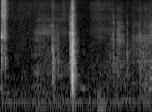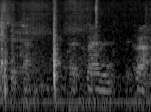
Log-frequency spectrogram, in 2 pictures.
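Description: Plastic knocks and clicks as a woman handles a brush.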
